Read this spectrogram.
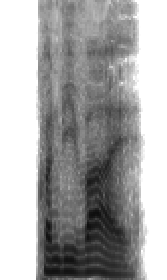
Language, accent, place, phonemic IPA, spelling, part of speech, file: German, Germany, Berlin, /kɔnviˈvi̯aːl/, konvivial, adjective, De-konvivial.ogg
- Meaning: convivial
